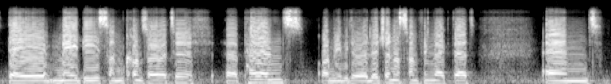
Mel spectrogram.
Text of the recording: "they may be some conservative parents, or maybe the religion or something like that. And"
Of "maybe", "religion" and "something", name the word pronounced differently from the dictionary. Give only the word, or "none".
none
